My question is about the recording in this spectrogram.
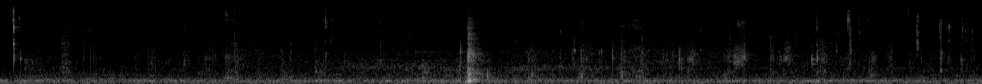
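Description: Quiet close-miked eating: a fork scraping and tapping in a burrito bowl and mouth sounds of chewing, with faint clicks throughout and one sharp click about halfway through, over a faint steady hum.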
